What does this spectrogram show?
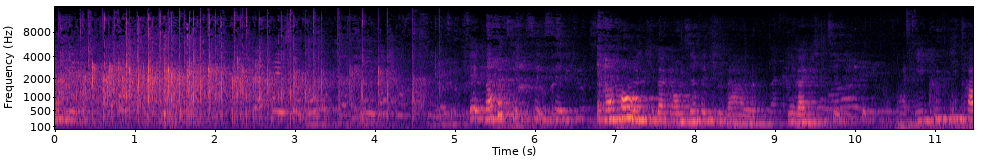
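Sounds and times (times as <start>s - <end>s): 
audience applauding: 0.0s - 5.1s
laughter: 3.3s - 6.7s
speech: 6.9s - 11.4s.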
